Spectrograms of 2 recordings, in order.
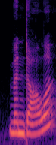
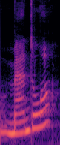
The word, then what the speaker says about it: mandala: They just called it, I hope I get this right, a water mandala or mandala. They're just showing me the words water. I'll spell it for you, M-A-N-D-A-L-A.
